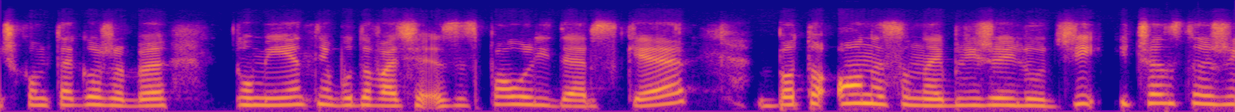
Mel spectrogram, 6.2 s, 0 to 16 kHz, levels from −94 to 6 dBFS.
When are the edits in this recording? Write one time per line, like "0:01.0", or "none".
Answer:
none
